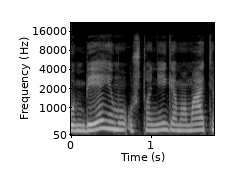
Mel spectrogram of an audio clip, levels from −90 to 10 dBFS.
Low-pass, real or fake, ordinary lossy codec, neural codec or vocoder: 14.4 kHz; real; Opus, 64 kbps; none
